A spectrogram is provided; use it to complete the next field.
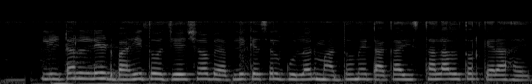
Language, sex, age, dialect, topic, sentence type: Bengali, female, 18-24, Jharkhandi, banking, statement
